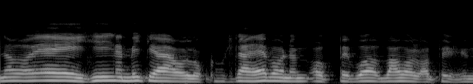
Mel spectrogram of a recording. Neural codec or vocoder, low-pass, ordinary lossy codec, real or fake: none; 7.2 kHz; MP3, 64 kbps; real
